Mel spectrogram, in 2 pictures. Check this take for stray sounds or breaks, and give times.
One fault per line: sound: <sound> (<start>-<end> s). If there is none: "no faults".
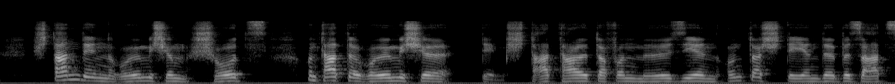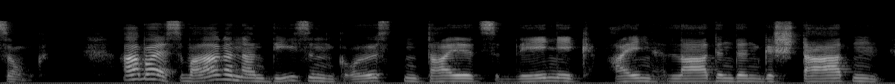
no faults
